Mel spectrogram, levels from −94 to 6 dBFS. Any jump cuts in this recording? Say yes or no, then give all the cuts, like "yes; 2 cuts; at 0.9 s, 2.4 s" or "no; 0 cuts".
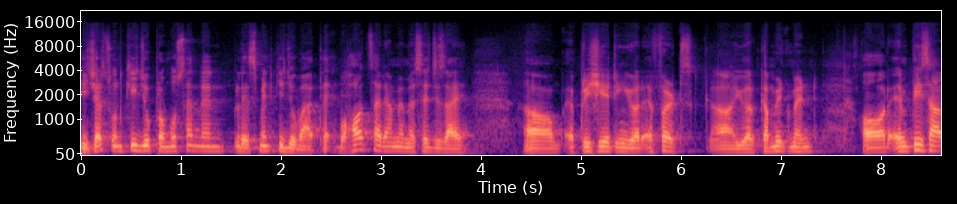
yes; 1 cut; at 2.6 s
